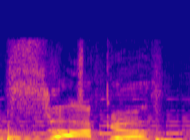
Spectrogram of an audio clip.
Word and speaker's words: Sokka: That's right, I'm Sokka. It's pronounced with an akka.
